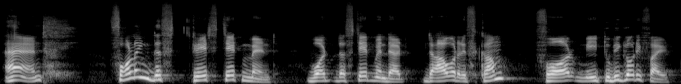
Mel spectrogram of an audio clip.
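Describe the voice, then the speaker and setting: A man from India with an Indian accent, preaching a sermon in short earnest phrases, pausing for his interpreter. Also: on the high side, expressive, darkish tone.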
